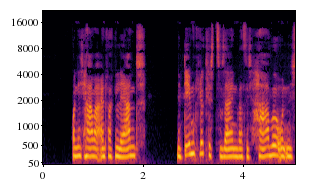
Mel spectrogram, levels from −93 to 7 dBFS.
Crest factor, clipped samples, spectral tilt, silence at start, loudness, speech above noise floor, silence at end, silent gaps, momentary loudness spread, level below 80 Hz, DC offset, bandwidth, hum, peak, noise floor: 12 dB; under 0.1%; -6 dB/octave; 0.6 s; -12 LUFS; 71 dB; 0 s; none; 6 LU; -52 dBFS; under 0.1%; 15.5 kHz; none; 0 dBFS; -81 dBFS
